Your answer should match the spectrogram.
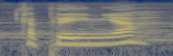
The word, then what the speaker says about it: caipirinha: Yeah, the strawberry caipirinha. Yeah, caipirinha.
